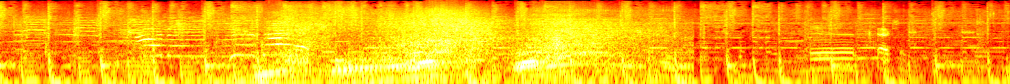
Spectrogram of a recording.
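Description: Background music over a pickup truck driving away, its engine and tyre noise swelling to a peak with a rising engine note about four to five seconds in, then fading.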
